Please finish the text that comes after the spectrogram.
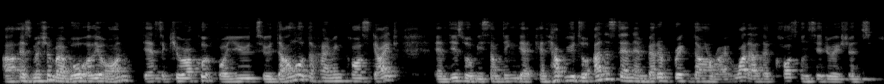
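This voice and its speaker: A man's voice: medium pitch, fairly bright tone, highs cut off. A man moderating a webinar, thanking speakers and introducing the next guest. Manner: brisk, friendly introductions. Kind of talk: hosting a webinar.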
